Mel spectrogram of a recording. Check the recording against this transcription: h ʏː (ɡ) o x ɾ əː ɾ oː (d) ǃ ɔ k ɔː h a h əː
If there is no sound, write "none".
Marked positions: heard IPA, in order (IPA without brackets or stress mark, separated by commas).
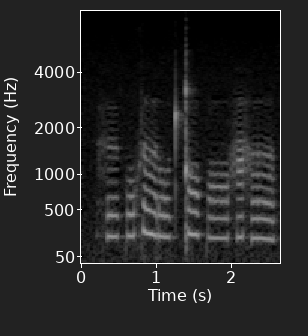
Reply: k, d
